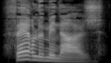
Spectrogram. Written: faire le ménage

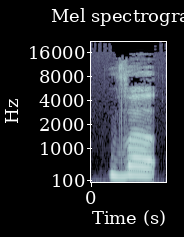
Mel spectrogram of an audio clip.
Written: vợ

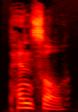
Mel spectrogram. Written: pencil

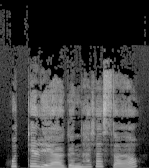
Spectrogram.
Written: 호텔

